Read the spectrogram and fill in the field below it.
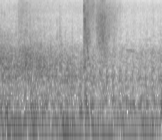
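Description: A sharp whoosh of a web shot snaps out.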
